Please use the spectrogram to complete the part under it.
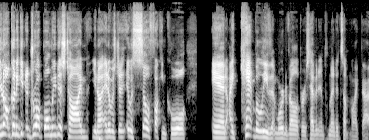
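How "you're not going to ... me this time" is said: put-on Cockney brute orc voice, pitched up. Retelling what a game enemy orc says: imitating an orc's Cockney accent. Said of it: "they have those Cockney accents".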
